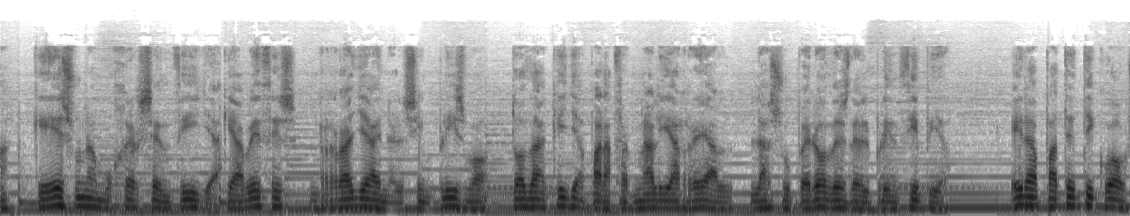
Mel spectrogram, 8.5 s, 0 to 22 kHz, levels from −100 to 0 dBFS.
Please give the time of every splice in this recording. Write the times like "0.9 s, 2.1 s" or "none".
none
